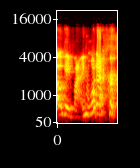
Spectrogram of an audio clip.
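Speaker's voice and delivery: giggling, give in playfully; laughing at the sister's reply, giving in; laughing concession. Retold or imitated. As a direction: let it go with a laugh. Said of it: "it's like".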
